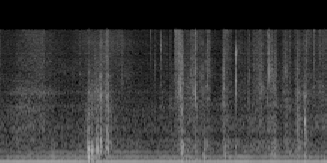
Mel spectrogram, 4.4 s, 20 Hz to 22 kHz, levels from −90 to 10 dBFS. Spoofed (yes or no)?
yes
